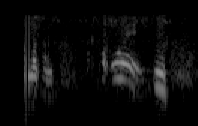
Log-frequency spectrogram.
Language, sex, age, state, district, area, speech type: Manipuri, male, 60+, Manipur, Chandel, rural, conversation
